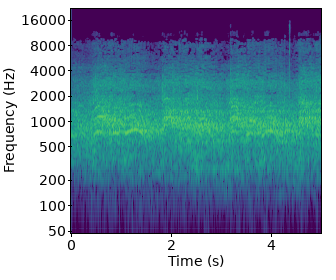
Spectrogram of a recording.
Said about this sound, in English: specifically to support the crowd who had gathered outside, and the crowd was calling for gun reform. And I think that they felt that moving on with the regular House calendar was being disrespectful or ignoring the cries and the calls of the crowd.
